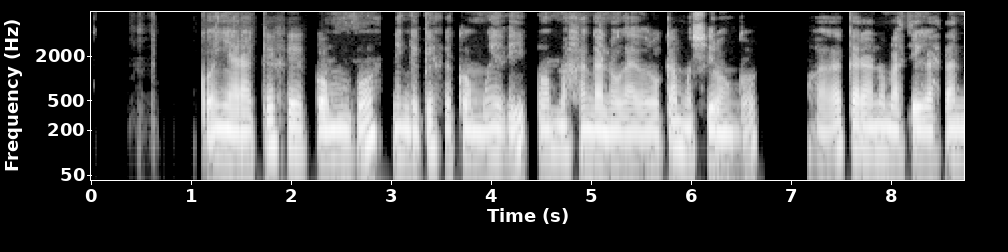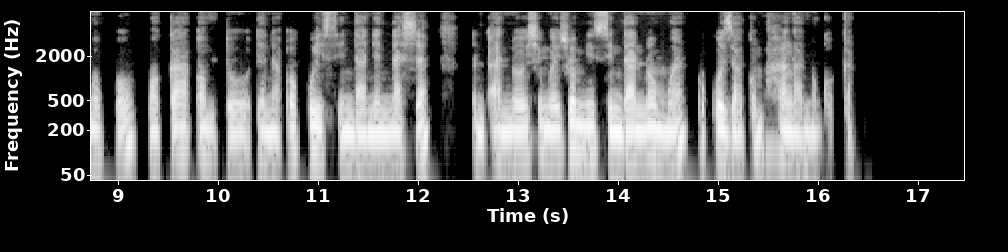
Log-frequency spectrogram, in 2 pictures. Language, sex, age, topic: Oshiwambo, male, 18-24, finance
